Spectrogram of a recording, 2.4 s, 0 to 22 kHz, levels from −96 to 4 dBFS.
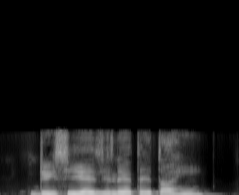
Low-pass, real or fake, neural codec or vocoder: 7.2 kHz; fake; codec, 16 kHz, 2 kbps, X-Codec, HuBERT features, trained on balanced general audio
